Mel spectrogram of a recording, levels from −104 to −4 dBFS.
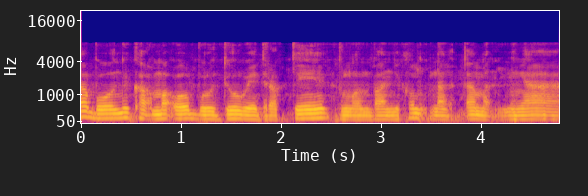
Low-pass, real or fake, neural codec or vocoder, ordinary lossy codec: none; fake; codec, 16 kHz, 4.8 kbps, FACodec; none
